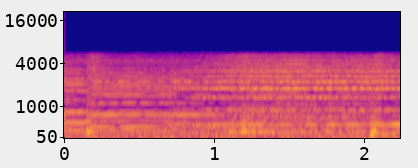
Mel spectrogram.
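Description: Brass band music with sustained notes that change about halfway through, and a drum hit just after the start.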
